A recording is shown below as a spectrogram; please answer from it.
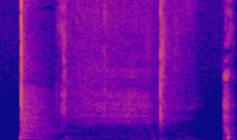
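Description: A sharp click, then a soft hiss that fades, then a second click about a second and a half later.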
